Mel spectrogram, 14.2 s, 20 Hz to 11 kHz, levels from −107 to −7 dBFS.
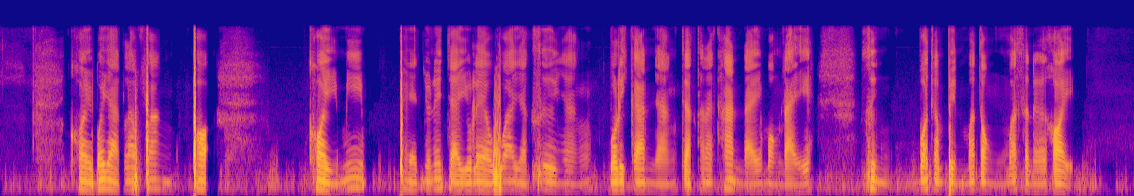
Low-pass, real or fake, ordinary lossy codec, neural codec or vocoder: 7.2 kHz; real; none; none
